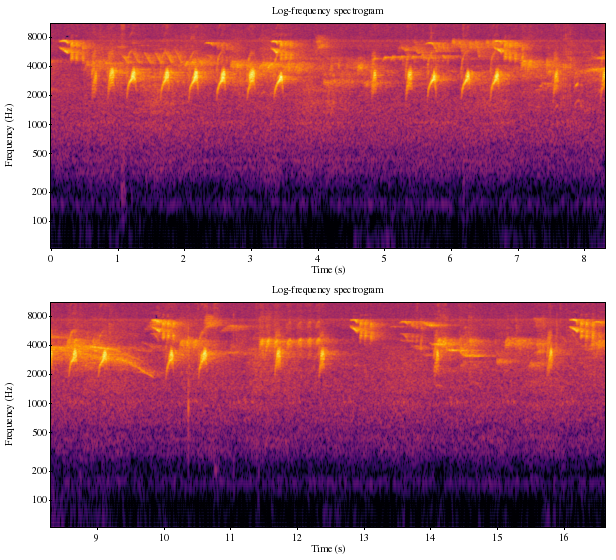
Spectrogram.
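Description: Small forest birds calling: runs of short, sharp, high notes that drop in pitch, about two a second, with higher twittering song over them and a longer falling note about nine seconds in. These are not the great hornbill's own deep calls.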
